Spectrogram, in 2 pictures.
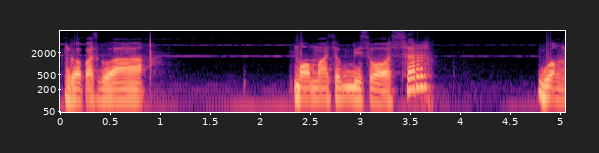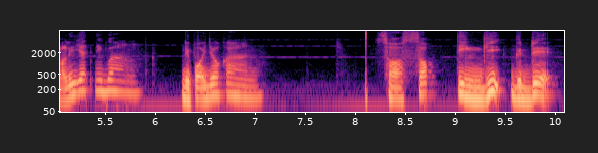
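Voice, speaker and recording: Animated Jakarta man telling a story. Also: slow pace, pauses often, dry recording. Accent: Jakarta colloquial. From Jakarta, Indonesia. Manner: animated, acts out quoted dialogue with sharp pitch jumps. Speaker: guest telling a ghost story. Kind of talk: casual storytelling. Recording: dull dry recording with faint music.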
